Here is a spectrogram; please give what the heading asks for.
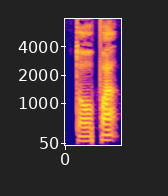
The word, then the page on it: topa: Apatani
